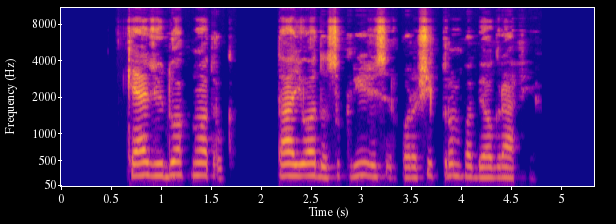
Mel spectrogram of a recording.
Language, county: Lithuanian, Vilnius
